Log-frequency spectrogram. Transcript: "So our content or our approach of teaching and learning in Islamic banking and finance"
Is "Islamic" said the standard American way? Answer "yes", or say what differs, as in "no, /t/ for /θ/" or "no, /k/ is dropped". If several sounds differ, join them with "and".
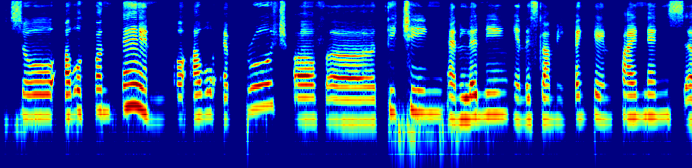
no, /s/ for /z/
